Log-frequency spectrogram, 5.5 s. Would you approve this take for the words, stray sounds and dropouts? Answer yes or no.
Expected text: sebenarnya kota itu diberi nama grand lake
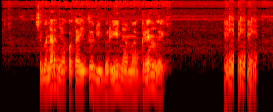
no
